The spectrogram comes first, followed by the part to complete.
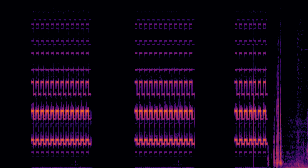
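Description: Telephone ringing with a rapid warbling electronic trill: two full rings about two seconds apart, then a third cut short as the phone is picked up with a click.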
